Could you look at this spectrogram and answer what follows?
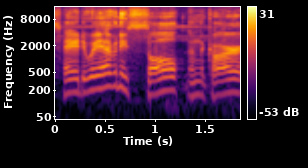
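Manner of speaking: high, drawn-out yell projected into the distance. Calling up the hill in character to ask about salt: yelling up a hill. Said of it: "I'm just gonna yell back".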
